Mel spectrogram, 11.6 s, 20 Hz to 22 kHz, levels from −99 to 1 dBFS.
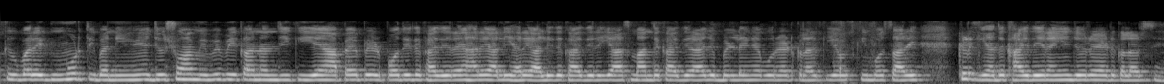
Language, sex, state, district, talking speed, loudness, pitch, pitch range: Hindi, female, Chhattisgarh, Kabirdham, 275 wpm, -26 LUFS, 225 Hz, 220-230 Hz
